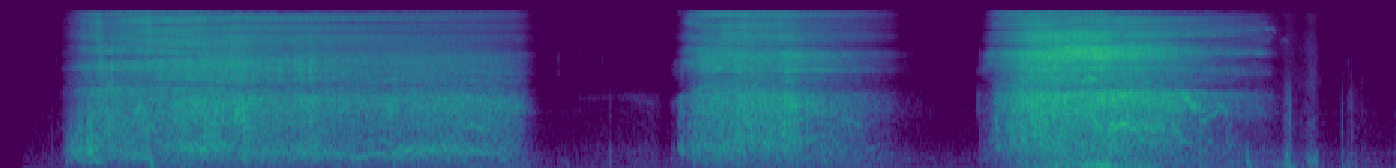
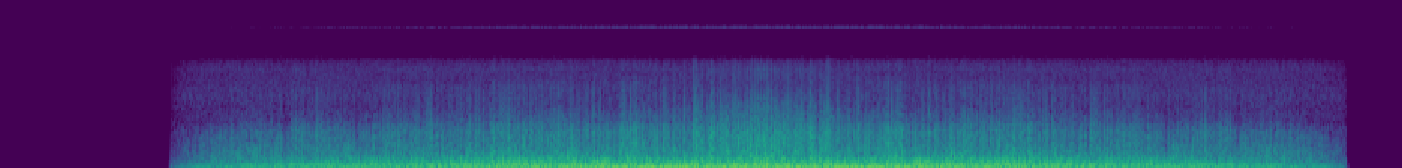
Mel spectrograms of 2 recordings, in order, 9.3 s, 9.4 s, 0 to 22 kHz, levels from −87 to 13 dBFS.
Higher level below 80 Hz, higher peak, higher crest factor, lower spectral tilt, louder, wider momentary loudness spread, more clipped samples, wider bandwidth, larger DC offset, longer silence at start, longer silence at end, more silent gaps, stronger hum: second, -56 dBFS vs -22 dBFS; first, 0 dBFS vs -8 dBFS; first, 24 dB vs 12 dB; second, 1.5 dB/octave vs -11 dB/octave; about the same, -19 LUFS vs -21 LUFS; first, 24 LU vs 14 LU; neither; first, 16 kHz vs 4.5 kHz; neither; second, 0.45 s vs 1.25 s; first, 0.7 s vs 0.4 s; neither; neither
